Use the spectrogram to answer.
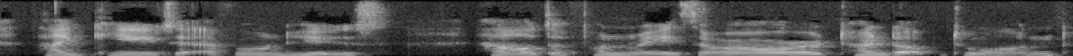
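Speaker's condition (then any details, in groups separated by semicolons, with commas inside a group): Motor neurone disease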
